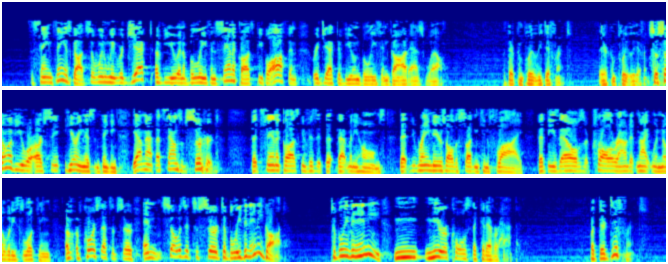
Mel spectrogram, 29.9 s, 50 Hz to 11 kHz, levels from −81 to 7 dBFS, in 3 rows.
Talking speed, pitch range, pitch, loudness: 210 wpm, 105-155 Hz, 135 Hz, -14 LUFS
